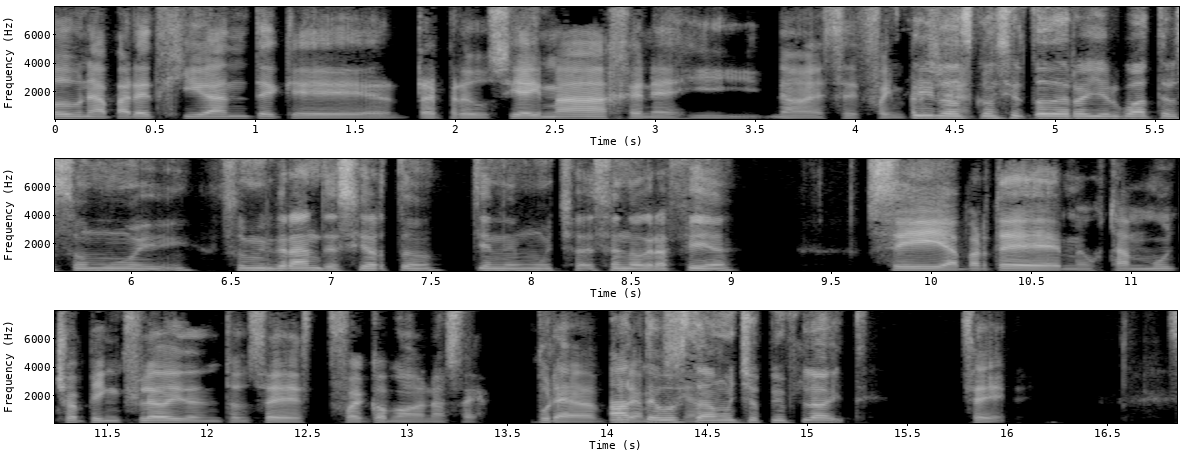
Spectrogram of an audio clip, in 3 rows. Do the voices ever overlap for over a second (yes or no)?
no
